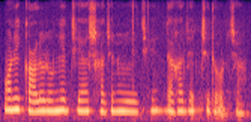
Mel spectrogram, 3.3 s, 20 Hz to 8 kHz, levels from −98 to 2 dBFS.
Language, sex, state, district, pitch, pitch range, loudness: Bengali, female, West Bengal, Cooch Behar, 210 Hz, 205-220 Hz, -15 LUFS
